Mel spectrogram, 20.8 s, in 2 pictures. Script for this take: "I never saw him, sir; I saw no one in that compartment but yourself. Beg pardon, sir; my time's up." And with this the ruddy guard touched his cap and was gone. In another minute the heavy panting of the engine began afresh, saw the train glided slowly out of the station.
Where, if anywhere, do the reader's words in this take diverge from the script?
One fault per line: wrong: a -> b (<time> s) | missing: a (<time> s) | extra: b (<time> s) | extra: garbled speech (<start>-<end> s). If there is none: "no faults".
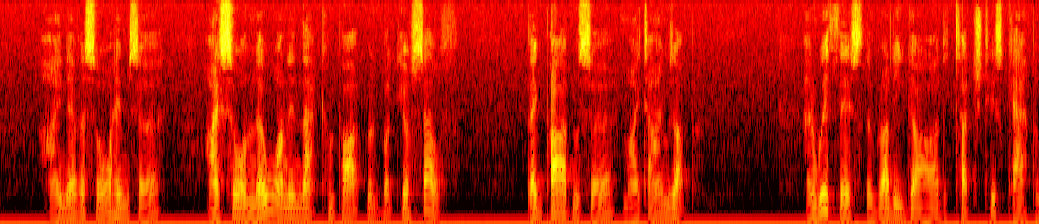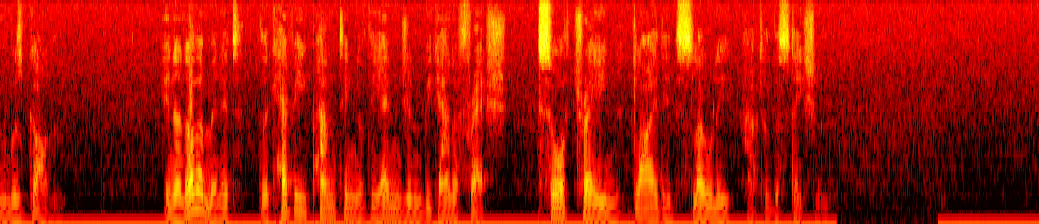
no faults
